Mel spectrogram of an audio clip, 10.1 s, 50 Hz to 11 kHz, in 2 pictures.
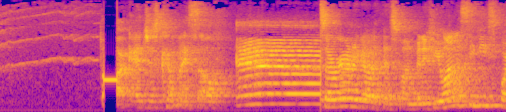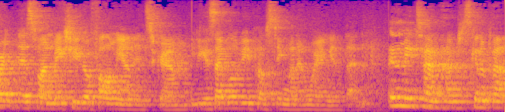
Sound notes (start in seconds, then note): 0.9 beep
